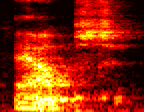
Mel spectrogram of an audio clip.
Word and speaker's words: Apps: It's Gerald, J-E-R-O-L-D. Apps, A-P-P-S, and I mostly go by Jerry.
